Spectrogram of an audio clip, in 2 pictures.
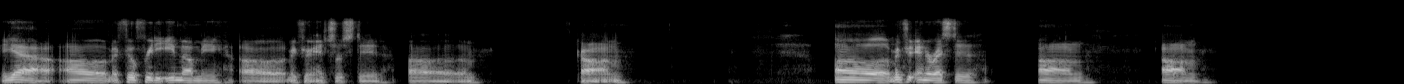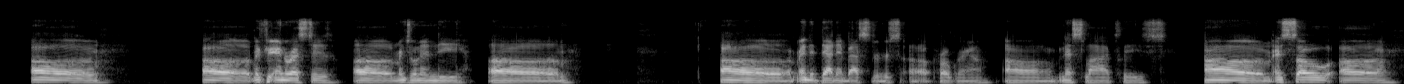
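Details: Adult male who self-reports stuttering, with prolongations of words or sounds, blocks and repetitions: stuttering.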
